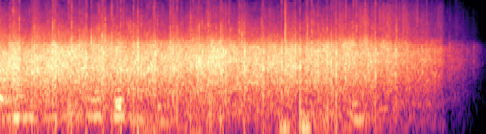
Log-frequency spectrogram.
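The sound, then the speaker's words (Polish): An audience claps for the guests at the end of a discussion event, in a dense, sustained wash of applause that holds for several seconds before tapering off and fading out at the end. “Brawa dla nich.”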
